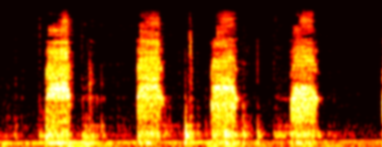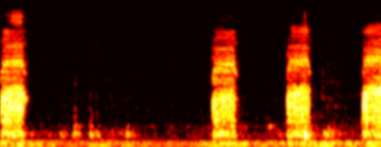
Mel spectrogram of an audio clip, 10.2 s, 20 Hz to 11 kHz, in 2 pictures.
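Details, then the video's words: Barn owls at a corral owl box on the second mating night, 18 February 2023, evening: rough hissing screeches in an irregular series, some clipped and shorter, with a pause midway and soft rustling. "Barn Owl Mating Second Night Part 8"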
